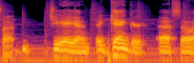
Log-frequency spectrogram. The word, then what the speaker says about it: Ganger: pronounce that g-a-n a ganger so I usually say gangster without without the St okay I was gonna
